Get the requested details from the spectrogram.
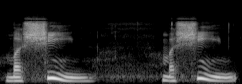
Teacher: it looks like ch but it sounds like sh because it's from french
